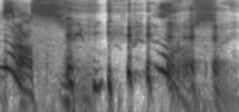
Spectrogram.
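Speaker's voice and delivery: very high, very loud hard shout, full blast. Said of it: "I had to turn into [name]".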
